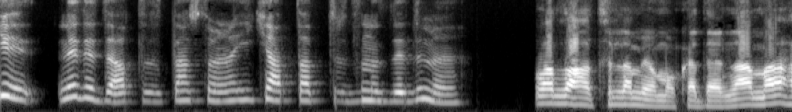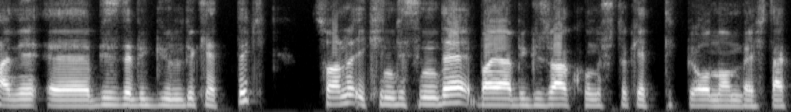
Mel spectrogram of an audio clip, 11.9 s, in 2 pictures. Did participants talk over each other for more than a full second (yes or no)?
no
